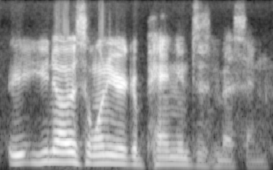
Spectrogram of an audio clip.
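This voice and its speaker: Halting man narrating as game master. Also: medium pitch, sing-song, a little mellow, muffled recording. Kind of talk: improvised tabletop game narration.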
